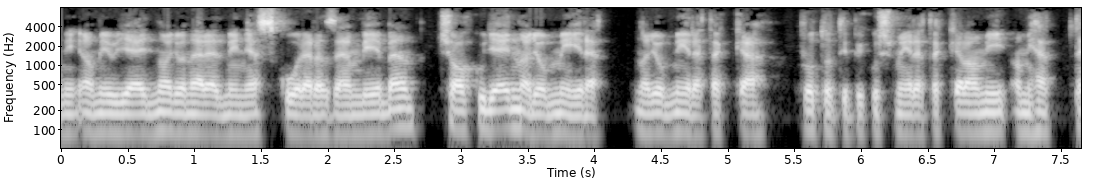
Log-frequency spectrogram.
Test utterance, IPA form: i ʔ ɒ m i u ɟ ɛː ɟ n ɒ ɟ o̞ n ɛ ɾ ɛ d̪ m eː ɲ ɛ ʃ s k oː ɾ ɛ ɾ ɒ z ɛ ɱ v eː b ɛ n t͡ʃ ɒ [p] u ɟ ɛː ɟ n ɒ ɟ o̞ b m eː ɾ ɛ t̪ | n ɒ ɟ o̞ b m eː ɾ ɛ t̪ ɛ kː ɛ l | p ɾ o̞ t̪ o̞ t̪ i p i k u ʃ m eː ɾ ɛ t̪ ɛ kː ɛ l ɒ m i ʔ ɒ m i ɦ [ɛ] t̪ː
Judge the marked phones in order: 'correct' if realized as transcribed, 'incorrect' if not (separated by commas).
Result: incorrect, incorrect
